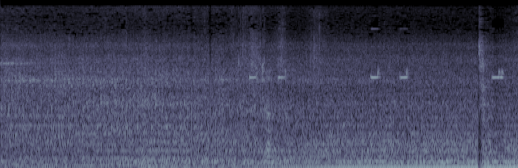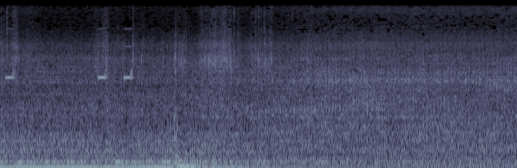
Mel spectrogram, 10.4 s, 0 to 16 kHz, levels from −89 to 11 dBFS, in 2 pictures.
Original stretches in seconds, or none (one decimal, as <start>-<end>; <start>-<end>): 0.0-10.4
